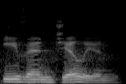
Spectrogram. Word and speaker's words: Evangelion: I pronounced it Evangelion.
